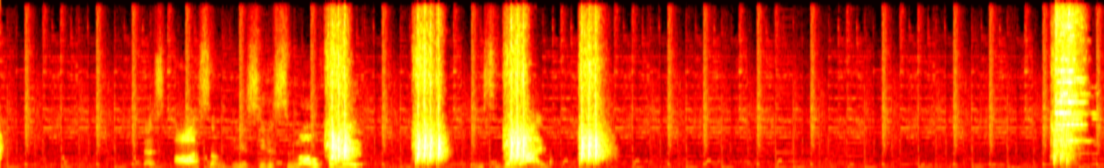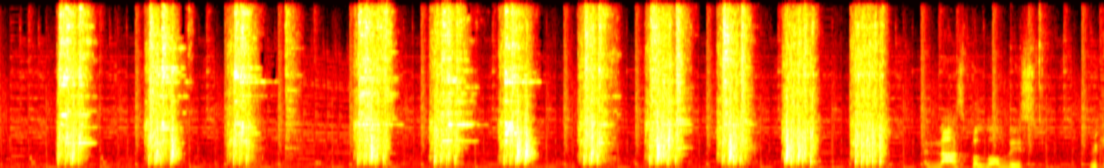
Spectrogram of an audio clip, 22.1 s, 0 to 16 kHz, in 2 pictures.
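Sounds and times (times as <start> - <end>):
gel blaster firing bursts: 3.2 - 6.2, 10.5 - 11.0, 11.6 - 14.0, 14.6 - 20.0.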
